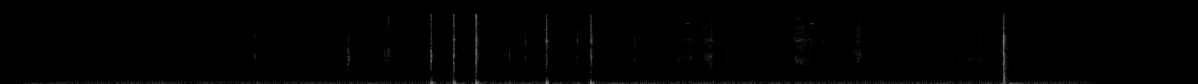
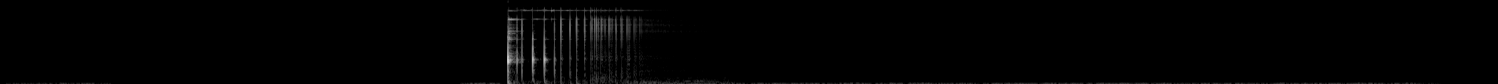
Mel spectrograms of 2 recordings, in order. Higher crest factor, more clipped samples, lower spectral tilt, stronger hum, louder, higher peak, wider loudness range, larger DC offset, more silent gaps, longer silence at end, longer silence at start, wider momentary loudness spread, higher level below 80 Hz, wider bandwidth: about the same, 38 dB vs 36 dB; neither; first, -1 dB/octave vs 0.5 dB/octave; neither; second, -48 LUFS vs -25 LUFS; second, -16 dBFS vs 0 dBFS; about the same, 14 LU vs 13 LU; neither; neither; second, 1.05 s vs 8.7 s; second, 0.2 s vs 5.05 s; first, 27 LU vs 18 LU; about the same, -62 dBFS vs -64 dBFS; second, 11.5 kHz vs 15.5 kHz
